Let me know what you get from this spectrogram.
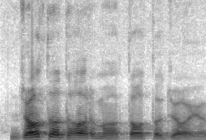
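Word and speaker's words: যতো ধর্ম ততো জয়: And the other one is, Joto dharma, toto joyo. That's the Bengali pronunciation.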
